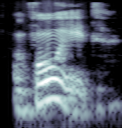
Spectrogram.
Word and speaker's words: avoid: avoid, 다음은 avoid. 어는 강세가 없어서 아주 약하게 발음하시고 void를 강하게 발음해 주세요.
